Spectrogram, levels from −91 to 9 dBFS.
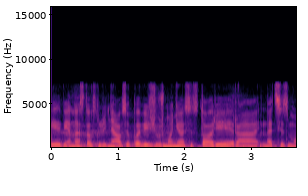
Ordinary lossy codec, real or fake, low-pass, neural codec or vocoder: MP3, 96 kbps; real; 7.2 kHz; none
